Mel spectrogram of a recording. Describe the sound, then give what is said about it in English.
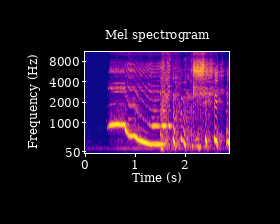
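A sticky slide whistle sounds a loud, steady note that lurches downward in uneven steps, then breaks into choppy, sputtering bursts of noise. “This is the stickiest side whistle. I got that on eBay.”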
